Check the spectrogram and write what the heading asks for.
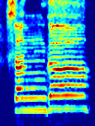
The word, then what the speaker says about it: संग: ठीक है, संग, ग, ग कौन सा? गमले वाला, संग विवर्जित, यहाँ पे संघ, घ घड़े का नहीं आने देना, ग गमले का आएगा।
